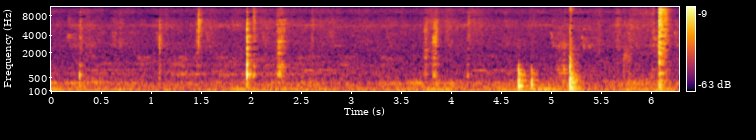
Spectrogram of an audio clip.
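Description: A metal spoon scrapes and taps against a pan.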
